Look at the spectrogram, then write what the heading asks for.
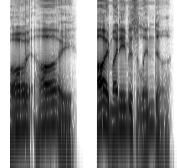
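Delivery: loud, slow put-on woman's voice, "hi" stretched out. Acting out a date introducing herself: put-on low woman's voice. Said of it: "It wouldn't be this low".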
